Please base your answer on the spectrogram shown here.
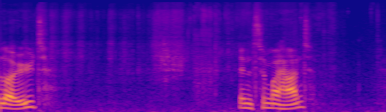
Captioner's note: seeds rattling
